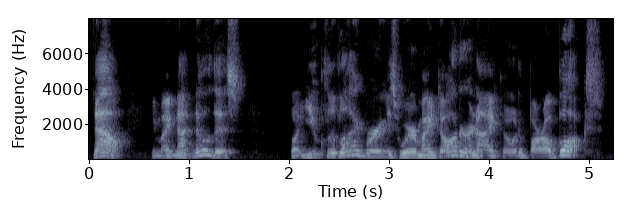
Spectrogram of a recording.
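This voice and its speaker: A middle-aged man speaks as an author at a children's storytime. His mid-pitched voice swings widely as he explains things in simple words. He often puts questions to his young listeners. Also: very animated, normal speed, sharp tone, breathy edge. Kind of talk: children's storytime talk and expressive picture book reading.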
